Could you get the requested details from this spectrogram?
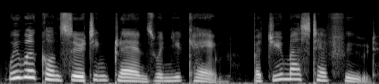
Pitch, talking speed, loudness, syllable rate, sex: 190 Hz, 190 wpm, -17 LUFS, 4.3 syllables/s, female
